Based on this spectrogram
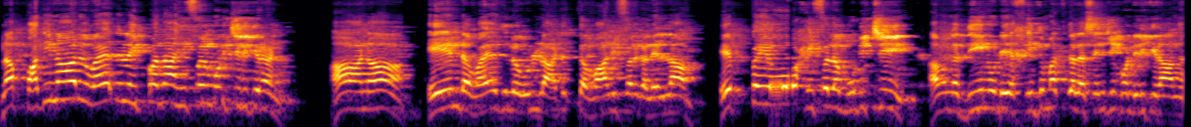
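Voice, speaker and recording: A man's voice: sits high, normal speed, close to an everyday voice. A man with a Sri Lankan Tamil accent voicing a sixteen-year-old boy who pleads sorrowfully in a told story. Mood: ashamed. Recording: echoey hall with crowd.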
